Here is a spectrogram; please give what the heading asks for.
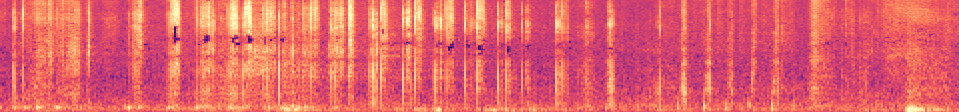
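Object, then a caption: Concrete cinder block wall. Fingertips tap and clawed fingernails scratch fast and aggressively across the rough face of the grey concrete cinder blocks of an outdoor wall. A run of quick, dry, bright scratches and taps stops dead with no ring. A duller low knock lands near the end.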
